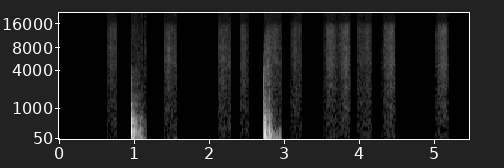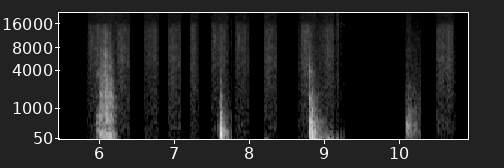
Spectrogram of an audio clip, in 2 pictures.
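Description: Blocks are placed with short soft thuds in a game.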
